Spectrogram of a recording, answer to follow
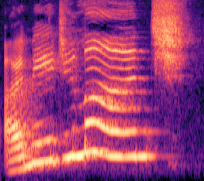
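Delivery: put-on high, slow little-girl voice; dad voicing his daughter serving pretend lunch, high and slow; imitating daughter. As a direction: lightly play the small daughter offering lunch. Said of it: "my daughter says".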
